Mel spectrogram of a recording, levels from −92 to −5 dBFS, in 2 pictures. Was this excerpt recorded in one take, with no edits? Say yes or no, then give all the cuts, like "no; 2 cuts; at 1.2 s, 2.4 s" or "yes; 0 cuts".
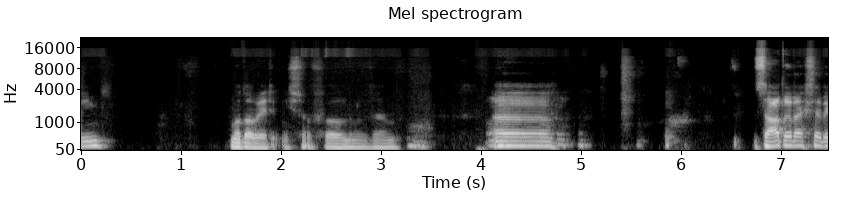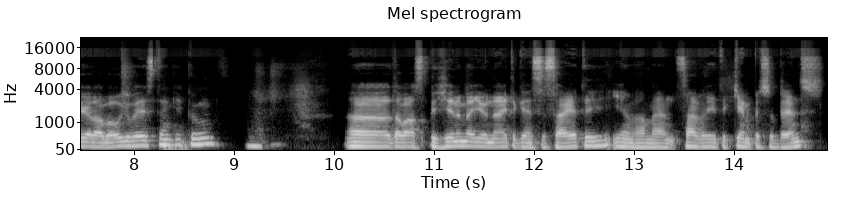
yes; 0 cuts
